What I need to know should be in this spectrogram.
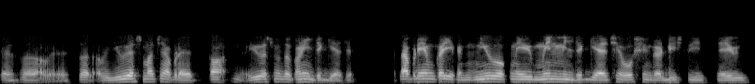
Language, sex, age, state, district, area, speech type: Gujarati, male, 18-30, Gujarat, Junagadh, urban, conversation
